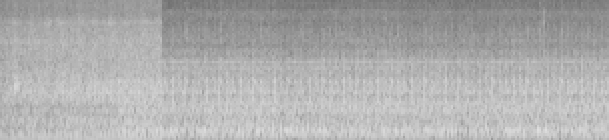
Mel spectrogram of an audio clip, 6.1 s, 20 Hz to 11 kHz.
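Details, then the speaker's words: CountyLine PTO post hole digger on a tractor, first use, 6-inch auger in hard clay; tractor engine holds a steady even drone as the auger turns under load, no knocks or grinding. Works normally; clay clumps fall back into the hole. "we got some really hard clay at my property here the big clumps of Claire or sticking together and our falling back into the hole other than that works pretty good"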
